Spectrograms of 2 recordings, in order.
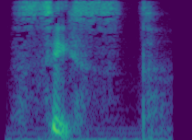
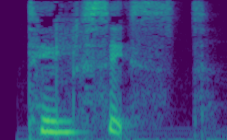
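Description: First: A soft unvoiced whisper of "Sist"; whispered word. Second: Said in the usual way. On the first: Shown as a demonstration. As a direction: breathe "Sist" with no voice at all. Teacher reading word list aloud.

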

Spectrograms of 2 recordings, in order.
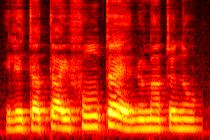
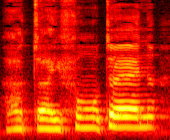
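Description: First: Said in the usual way. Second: Mildly dumbfounded repetition; astonished echo. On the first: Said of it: "fit Mildet avec un mouvement de bras". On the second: A narrator's reading. Moquet learning the wolf got away, astonished. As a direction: echo it in disbelief. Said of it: "fit Moquet tout ébahi".

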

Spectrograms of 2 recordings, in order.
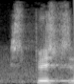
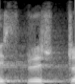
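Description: First: स्पृष्ट cut off on the ṭ, sprisht; higher-pitched स्पृष्ट with no vowel after the last consonant; final vowel dropped. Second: स्पृष्ट ending in a short अ, sprish-ṭa; final vowel sounded. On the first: Teacher shows students the wrong way, स्पृष्ट without final अ. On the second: Teacher corrects students, स्पृष्ट with final अ sounded. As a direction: voice the अ after the last ट in स्पृष्ट. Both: Shown as a demonstration. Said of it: "स्पृष्ट नहीं".

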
